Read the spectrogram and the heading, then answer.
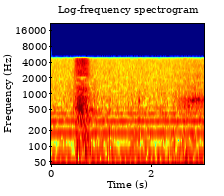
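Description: A single quick nasal sniffle, fairly loud, cuts through a steady low electrical hum; the rest of the short stretch is quiet with no talking.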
